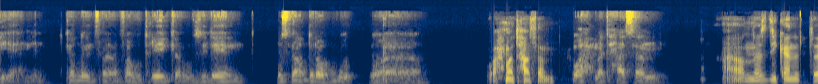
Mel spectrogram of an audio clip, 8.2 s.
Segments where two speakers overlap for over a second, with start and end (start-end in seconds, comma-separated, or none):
none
